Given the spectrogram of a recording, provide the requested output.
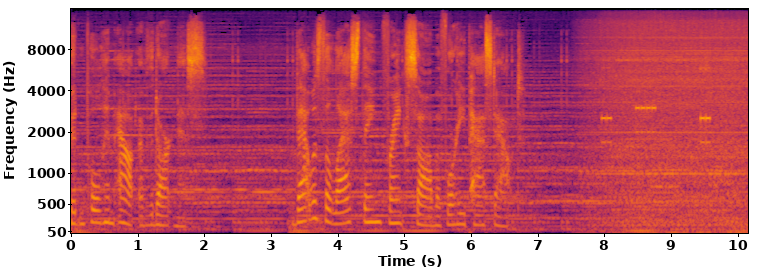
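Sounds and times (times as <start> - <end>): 
speech: 0.0 - 2.3, 3.3 - 6.9
short high-pitched electronic beeps in a hospital room: 7.9 - 9.7.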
